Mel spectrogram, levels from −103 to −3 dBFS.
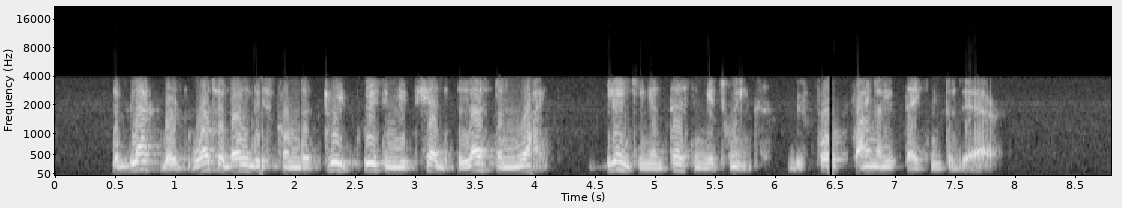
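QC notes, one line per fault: throughout: hard clipping. The speech is driven about 15 dB past what the chain can pass, so roughly a tenth of the samples are cut flat. Those squared-off peaks add high harmonics, heard as a harsh fuzz on every loud syllable within the narrow telephone band.
1.70–1.72 s, 3.96–3.98 s, 6.44–6.48 s: packet loss filled with silence. The first two gaps last 20 ms and the third 40 ms, which fits one and then two lost 20 ms packets replaced by silence. Each hole has abrupt, hard edges.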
